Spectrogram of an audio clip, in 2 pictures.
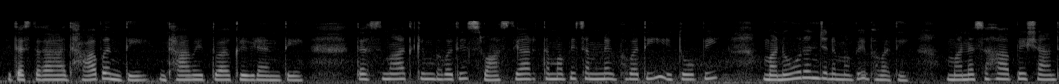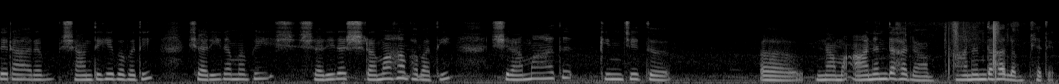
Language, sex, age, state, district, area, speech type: Sanskrit, female, 18-30, Tamil Nadu, Tiruchirappalli, urban, spontaneous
